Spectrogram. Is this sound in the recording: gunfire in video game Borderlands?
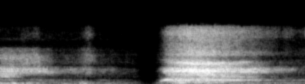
no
